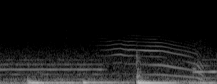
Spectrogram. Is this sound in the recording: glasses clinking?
no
